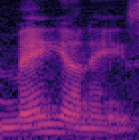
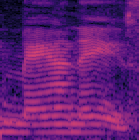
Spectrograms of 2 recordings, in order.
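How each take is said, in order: First: The first syllable sounds like 'may'. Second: The first syllable sounds like 'man'. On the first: The speaker calls it right. "But it's mayonnaise" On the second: The speaker calls it wrong. "I say mayonnaise like it's M A N N A I S E"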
